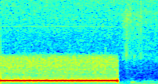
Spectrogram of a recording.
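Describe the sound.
A steady telephone tone while placing a call, one unbroken mid-pitched hum lasting about one and a half seconds before cutting off abruptly into faint line noise.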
